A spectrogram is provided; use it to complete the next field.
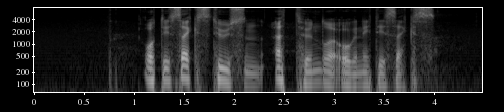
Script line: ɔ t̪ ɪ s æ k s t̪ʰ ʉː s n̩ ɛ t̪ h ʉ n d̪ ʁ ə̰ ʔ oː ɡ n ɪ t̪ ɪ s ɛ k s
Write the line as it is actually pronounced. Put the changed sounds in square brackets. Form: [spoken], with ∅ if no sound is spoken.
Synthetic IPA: ɔ t̪ ɪ s [ɛ] k s t̪ʰ ʉː s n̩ ɛ t̪ h ʉ n d̪ ʁ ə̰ ʔ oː ɡ n ɪ t̪ ɪ s ɛ k s

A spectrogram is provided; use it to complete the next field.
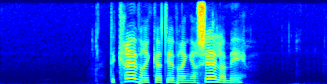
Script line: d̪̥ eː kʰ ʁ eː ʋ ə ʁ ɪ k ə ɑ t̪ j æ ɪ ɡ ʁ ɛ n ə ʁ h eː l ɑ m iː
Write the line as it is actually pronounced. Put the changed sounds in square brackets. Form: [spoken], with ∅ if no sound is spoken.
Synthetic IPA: d̪̥ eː kʰ ʁ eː ʋ ə ʁ ɪ k ə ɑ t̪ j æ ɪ [b] ʁ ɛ [ŋ] ə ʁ [ʃ] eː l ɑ m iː

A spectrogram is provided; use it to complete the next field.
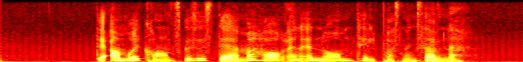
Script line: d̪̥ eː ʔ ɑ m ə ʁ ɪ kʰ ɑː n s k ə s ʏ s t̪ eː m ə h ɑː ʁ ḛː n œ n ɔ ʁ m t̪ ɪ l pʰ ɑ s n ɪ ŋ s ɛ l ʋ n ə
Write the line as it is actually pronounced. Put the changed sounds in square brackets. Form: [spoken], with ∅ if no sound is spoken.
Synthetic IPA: d̪̥ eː ʔ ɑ m ə ʁ ɪ kʰ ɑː n s k ə s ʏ s t̪ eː m ə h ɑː ʁ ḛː n [ɛ] n ɔ ʁ m [t̪ʰ] ɪ l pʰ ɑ s n ɪ ŋ s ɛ [∅] ʋ n ə

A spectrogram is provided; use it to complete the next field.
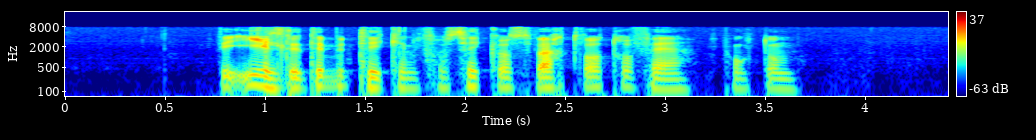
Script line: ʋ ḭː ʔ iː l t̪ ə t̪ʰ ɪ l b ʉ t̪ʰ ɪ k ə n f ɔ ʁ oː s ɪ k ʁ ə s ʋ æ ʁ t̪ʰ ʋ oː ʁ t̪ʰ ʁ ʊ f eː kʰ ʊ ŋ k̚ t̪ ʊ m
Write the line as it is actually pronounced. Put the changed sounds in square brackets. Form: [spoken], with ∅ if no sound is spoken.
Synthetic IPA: ʋ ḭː ʔ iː l t̪ ə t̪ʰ ɪ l b ʉ t̪ʰ ɪ k ə n f ɔ ʁ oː s ɪ k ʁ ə s ʋ æ ʁ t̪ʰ ʋ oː ʁ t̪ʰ ʁ ʊ f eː [pʰ] ʊ ŋ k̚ t̪ ʊ m

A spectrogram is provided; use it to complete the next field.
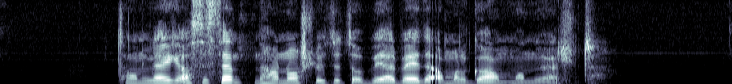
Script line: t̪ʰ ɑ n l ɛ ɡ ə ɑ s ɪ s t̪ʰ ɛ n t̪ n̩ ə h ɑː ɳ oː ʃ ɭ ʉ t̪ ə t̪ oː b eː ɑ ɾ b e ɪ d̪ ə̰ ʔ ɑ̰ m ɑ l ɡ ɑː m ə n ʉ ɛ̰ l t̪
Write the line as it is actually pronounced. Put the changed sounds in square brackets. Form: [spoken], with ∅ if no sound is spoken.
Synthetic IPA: t̪ʰ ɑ n l ɛ ɡ ə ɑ s ɪ s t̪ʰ ɛ n t̪ n̩ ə h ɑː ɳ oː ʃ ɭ ʉ t̪ ə t̪ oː b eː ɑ ɾ b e ɪ d̪ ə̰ ʔ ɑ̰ m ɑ l ɡ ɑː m [ɑ] n ʉ ɛ̰ l t̪

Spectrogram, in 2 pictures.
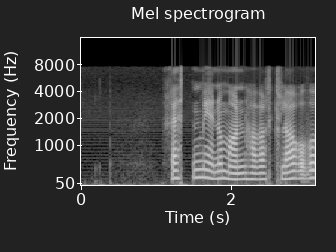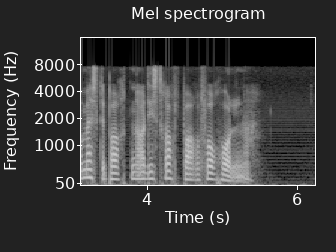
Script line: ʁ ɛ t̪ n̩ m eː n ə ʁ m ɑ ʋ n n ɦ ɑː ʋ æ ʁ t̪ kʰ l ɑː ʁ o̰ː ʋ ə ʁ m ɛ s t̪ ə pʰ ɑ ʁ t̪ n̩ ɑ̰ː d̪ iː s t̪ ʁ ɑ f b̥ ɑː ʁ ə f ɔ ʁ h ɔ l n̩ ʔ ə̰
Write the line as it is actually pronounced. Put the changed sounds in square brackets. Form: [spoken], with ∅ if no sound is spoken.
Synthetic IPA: ʁ ɛ t̪ n̩ m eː n ə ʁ m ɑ [∅] n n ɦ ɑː ʋ æ ʁ t̪ kʰ l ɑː ʁ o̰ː ʋ ə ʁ m ɛ s t̪ ə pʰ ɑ ʁ t̪ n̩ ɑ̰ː d̪ iː s t̪ ʁ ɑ f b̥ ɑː ʁ ə f ɔ ʁ h ɔ l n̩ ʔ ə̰

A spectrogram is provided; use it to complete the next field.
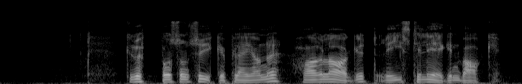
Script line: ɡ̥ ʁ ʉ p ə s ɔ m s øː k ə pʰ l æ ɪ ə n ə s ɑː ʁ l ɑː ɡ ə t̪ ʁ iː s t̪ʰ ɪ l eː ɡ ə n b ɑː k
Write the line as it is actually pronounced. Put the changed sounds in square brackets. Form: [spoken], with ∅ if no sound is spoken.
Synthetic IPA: ɡ̥ ʁ ʉ p ə s ɔ m s [yː] k ə pʰ l æ ɪ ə n ə [h] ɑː ʁ l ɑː ɡ ə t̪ ʁ iː s t̪ʰ ɪ l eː ɡ ə n b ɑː k

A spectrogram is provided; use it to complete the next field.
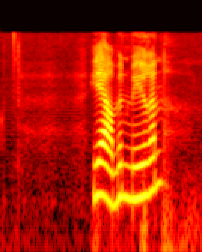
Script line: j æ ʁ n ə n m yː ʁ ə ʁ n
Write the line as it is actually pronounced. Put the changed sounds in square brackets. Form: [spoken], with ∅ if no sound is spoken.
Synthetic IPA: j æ ʁ [m] ə n m yː ʁ ə [∅] n

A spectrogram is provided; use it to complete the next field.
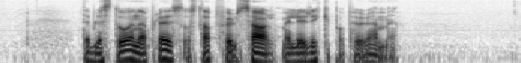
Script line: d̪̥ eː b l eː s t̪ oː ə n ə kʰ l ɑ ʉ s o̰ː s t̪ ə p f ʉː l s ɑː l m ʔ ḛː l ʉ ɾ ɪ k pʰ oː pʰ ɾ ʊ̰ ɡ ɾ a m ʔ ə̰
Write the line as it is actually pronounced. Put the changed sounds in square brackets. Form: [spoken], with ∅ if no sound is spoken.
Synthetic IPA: d̪̥ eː b l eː s t̪ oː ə n ə [pʰ] l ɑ ʉ s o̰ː s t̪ [ɑ] p f [ʉ] l s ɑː l m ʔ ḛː l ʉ ɾ ɪ k pʰ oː pʰ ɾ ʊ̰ ɡ ɾ [ɑ] m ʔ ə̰

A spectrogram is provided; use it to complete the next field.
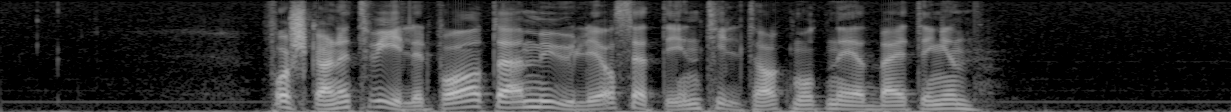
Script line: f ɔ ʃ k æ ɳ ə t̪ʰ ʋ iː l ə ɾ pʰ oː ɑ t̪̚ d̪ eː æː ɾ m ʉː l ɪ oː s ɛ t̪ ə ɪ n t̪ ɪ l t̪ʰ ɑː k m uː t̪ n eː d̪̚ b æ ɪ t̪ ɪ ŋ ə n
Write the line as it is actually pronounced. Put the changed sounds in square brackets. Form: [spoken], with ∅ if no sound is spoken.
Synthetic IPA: f ɔ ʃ k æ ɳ ə t̪ʰ ʋ iː l ə ɾ pʰ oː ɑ t̪̚ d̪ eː æː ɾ m ʉː l ɪ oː s ɛ t̪ ə ɪ n [t̪ʰ] ɪ l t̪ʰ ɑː k m uː t̪ n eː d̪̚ b æ ɪ t̪ ɪ ŋ ə n

